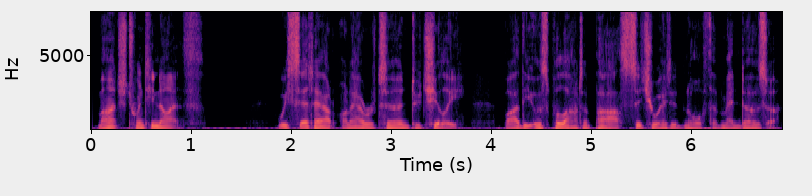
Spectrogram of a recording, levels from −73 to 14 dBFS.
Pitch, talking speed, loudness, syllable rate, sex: 115 Hz, 155 wpm, -20 LUFS, 5.1 syllables/s, male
